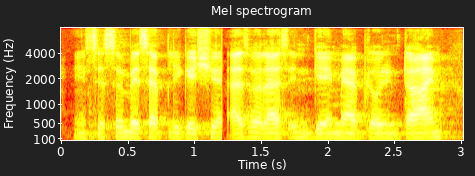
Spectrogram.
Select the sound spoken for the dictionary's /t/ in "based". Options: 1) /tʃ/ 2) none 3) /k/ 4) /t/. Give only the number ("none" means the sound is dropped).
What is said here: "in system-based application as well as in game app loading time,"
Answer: 2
